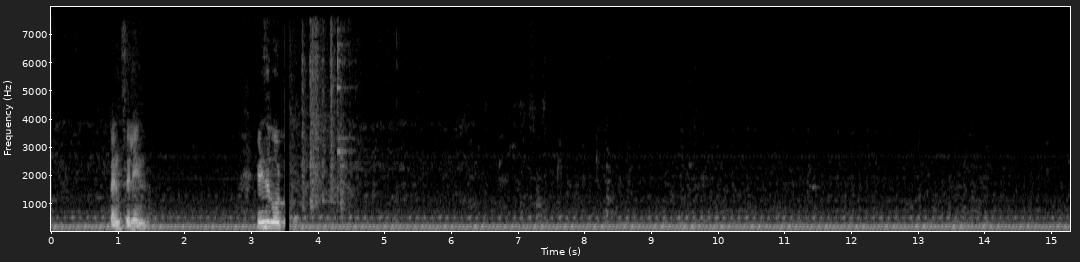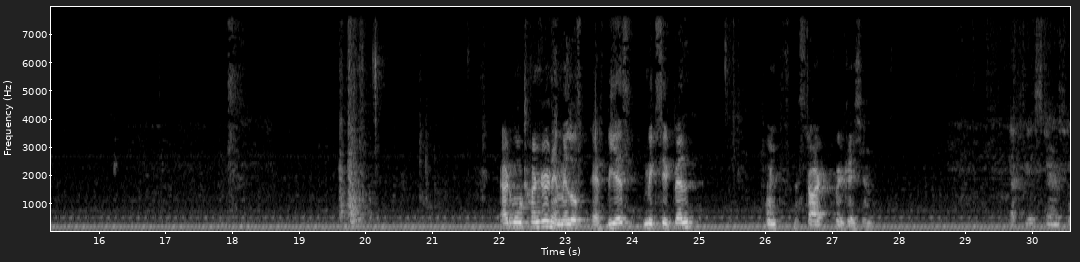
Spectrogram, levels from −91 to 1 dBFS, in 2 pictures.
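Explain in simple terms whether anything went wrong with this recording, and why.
A noise suppressor applied to music or sounds runs from start to finish. Built for voices, it treats steady tones and lingering echoes as background noise and keeps turning them down, so sustained parts dip while sharp starts survive, giving a pumping, thinned-out sound.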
